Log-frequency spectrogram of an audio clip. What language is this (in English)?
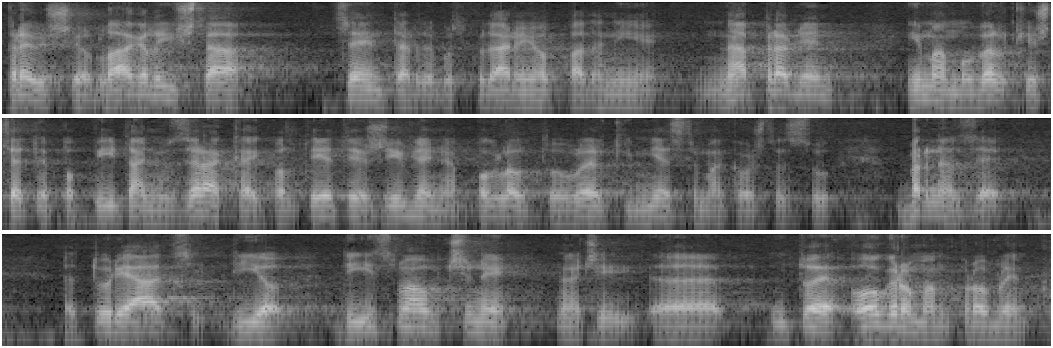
Croatian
